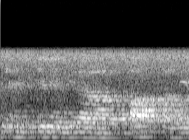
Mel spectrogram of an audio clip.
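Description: A man's voice intoning text in a chant, held on one steady low pitch while the vowels change, with brief breaks between phrases.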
